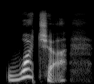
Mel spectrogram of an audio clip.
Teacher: in British English, when a T meets a Y, like in what you, it often turns into a ch sound.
